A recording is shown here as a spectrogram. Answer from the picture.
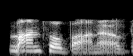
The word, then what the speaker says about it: Montalbano: Montalbano, but you're close.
